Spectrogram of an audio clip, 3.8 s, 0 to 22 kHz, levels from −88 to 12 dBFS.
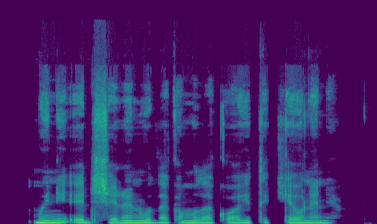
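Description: No technical faults can be heard anywhere in this speech recording. Nothing in it calls for a timed note.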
